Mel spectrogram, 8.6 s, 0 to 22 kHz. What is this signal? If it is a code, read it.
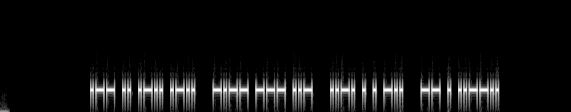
Morse code, heard as a keyed tone, about 30 wpm, 700 Hz. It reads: WILL YOU FEED ME?
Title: Sentences from Top 1600 Words 30wpm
